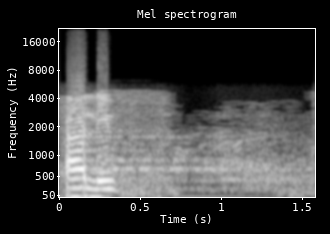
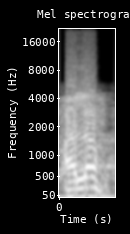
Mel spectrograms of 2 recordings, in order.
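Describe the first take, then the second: First: The vowel after the L is a short i. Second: The vowel after the L is a short a. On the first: The speaker calls it right. "दुरुस्त तरीका ये है" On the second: The speaker calls it wrong. "ये गलत तरीका है"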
